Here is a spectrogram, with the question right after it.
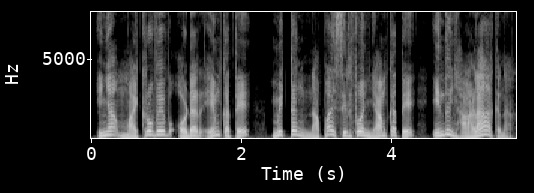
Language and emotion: Santali, surprised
